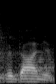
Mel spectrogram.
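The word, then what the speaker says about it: vedanā: Did you refer to that as a V-E-D or Vida? Just could you spell that word? – V-I-N-A-N-A. – V-I-N-A-N-A. – The Sanskrit is Vedanya, V-E-D-A-N-A.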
